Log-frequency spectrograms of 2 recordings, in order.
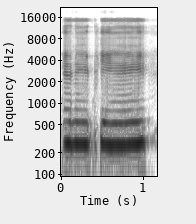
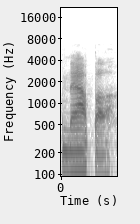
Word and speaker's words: NAPA: Uh reminds me of the time you were on the NAPA and the dude was silly like she like I'm going to go out. It's pronounced Nappa.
